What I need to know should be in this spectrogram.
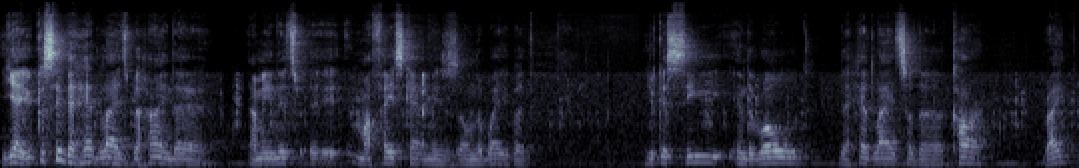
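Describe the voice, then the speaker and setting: A man's medium-pitched voice with a non-native accent, fairly slow and broken by long, frequent pauses, amid audible room echo and noticeable background noise. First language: not English. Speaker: YouTube reactor. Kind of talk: casual reaction commentary. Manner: animated.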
